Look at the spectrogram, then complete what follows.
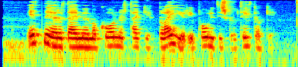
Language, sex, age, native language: Icelandic, female, 40-49, Icelandic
